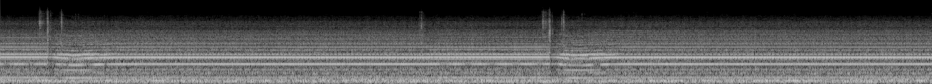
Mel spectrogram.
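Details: Monarch 10EE lathe, 3-phase motor-generator DC spindle drive, speed switched: loud steady whine over a rough hum, pitch dipping at switching; worn motor-generator bearings needing replacement.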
